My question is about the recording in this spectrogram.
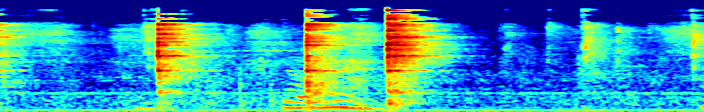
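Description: Metal spoon clinking against ceramic dishes as food is served from a bowl: three sharp clinks with a short ring, about a second in, at two seconds and just after.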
